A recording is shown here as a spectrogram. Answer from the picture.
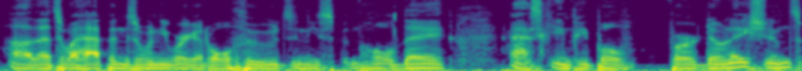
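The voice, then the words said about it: Hoarse, worn-out voice. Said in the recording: “I am losing my voice ... I'm also getting a little sick”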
